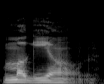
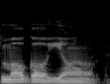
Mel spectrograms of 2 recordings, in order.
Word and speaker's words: Mogollon: think it's right so i don't care if people want to say muggy own that's not how the name is pronounced it's mogollon there i've drawn a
